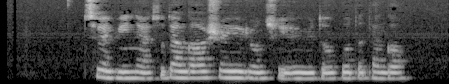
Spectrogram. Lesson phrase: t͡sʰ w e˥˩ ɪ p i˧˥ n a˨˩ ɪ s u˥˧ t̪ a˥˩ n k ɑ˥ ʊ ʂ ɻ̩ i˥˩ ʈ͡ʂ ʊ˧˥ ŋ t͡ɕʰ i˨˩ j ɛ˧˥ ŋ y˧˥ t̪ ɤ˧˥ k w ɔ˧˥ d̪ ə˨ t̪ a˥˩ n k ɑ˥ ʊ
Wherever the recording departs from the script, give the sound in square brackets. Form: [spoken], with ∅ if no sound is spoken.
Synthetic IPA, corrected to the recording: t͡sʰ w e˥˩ ɪ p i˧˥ n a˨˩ ɪ s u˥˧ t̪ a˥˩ n k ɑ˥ ʊ ʂ ɻ̩ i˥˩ ʈ͡ʂ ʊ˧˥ ŋ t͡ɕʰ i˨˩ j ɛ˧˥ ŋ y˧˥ t̪ ɤ˧˥ k w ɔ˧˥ d̪ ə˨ t̪ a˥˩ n k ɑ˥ ʊ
